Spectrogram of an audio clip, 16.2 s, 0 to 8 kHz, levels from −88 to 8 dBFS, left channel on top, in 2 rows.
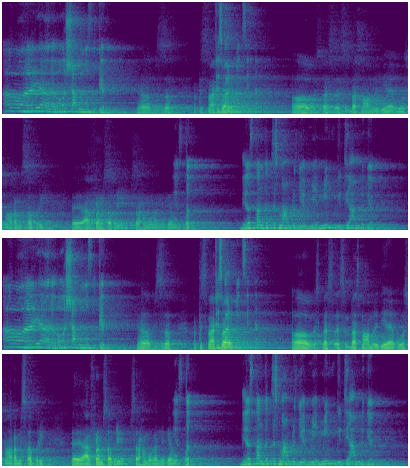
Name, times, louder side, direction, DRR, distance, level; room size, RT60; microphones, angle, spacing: voice 1, 0.0-2.2 4.3-5.0 11.5-11.9 12.9-15.6, right 1 dB, 20° right, 7 dB, 0.6 m, -27 dB
voice 2, 2.7-3.4 3.9-4.6 5.8-9.0 9.5-11.9, right 5 dB, 75° right, 9 dB, 0.4 m, -22 dB
16.5 x 6.0 x 6.7 m, 2.9 s
head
